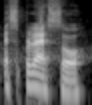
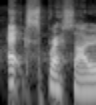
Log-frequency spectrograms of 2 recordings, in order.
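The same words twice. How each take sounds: First: The word starts with a plain s sound. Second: The word starts with a k sound before s. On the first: The speaker calls it right. "It's an S" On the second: The speaker calls it wrong. "when people say espresso"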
